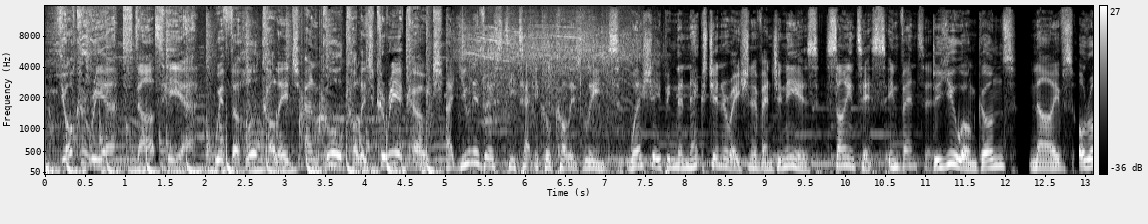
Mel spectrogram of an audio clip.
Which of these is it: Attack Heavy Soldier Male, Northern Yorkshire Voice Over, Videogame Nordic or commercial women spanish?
Northern Yorkshire Voice Over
